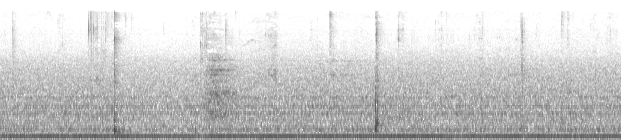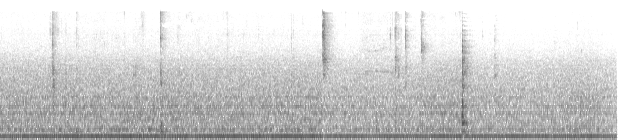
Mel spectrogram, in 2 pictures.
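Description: Close-miked eating sounds: wet chewing of soft boiled beef and vegetables, with scattered sharp clicks of a metal fork against the plate, over a steady low hum.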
